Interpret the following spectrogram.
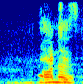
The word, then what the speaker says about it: honour: It's all honour, not honour. Honour. H is silent.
